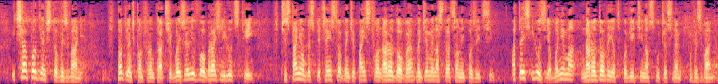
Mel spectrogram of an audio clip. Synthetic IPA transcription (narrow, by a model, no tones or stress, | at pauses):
itʂɛbapɔd̪ʲjɔɲt͡ɕt̪ɔvɘzvaɲɛ̰ | pɔd̪jɔɲt͡ɕkɔnfɾɔnt̪at̪sʲjɛbɔjɛʐɛlʲivːɘɔbɾaʑɲilut̪skʲej | fpʂɘst̪aɲɔ̃bɛspʲjɛt͡ʂɛ̃j̃st̪fabɛɲd͡ʑɛpaj̃st̪fɔnaɾɔd̪ɔvɛbɛɲd͡ʑɛmɘnast̪ɾat̪sɔnɛjpɔzɘt̪sʲjḭ | at̪ɔjɛst̪iluzʲjabɔɲɛmanaɾɔd̪ɔvɛjɔt̪pɔvʲjed͡ʑinafspuwt͡ʂɛsnɛvɘzva̰ɲa̰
